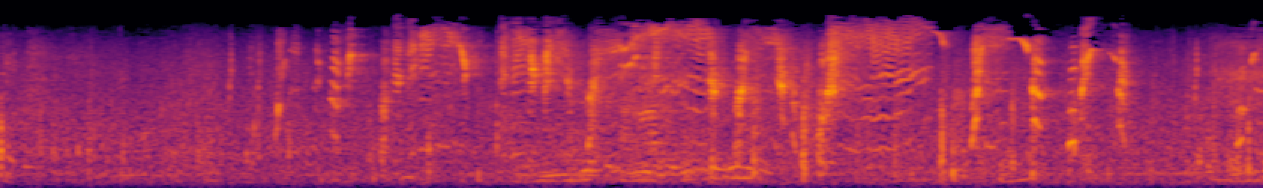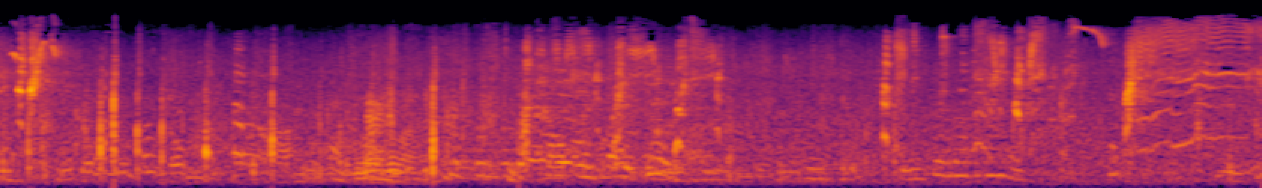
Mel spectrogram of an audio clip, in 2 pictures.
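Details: Baby monkey Leo, hungry and crying to beg its mother for milk: dense, shrill squealing cries with sharp, loud bursts, nearly continuous over the stretch, with faint background noise.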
